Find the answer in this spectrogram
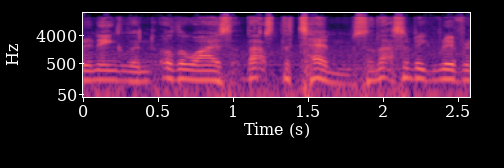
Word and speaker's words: Thames: it thames here in england otherwise that's the thames and that's a big river in london how that's spelled um yeah so i'm not gonna find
